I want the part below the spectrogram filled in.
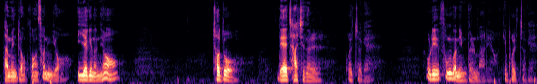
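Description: A man's voice: fairly low pitch, a little slow, vocal fry, long pauses, breathy edge. A man preaching a sermon as pastor, dramatic in delivery, asking the congregation rhetorical questions and acting out quoted voices. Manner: acts out quoted voices with sudden loud outbursts.

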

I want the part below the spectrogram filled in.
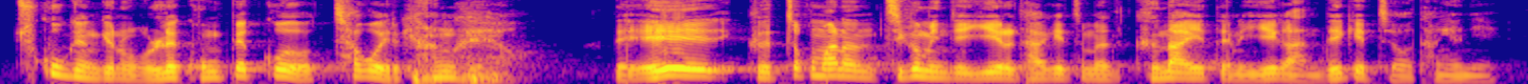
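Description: Animated Korean preacher, fairly high voice. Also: male voice, fast. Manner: animated preaching, acts out questions in a raised voice. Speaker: pastor. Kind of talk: sermon.

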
